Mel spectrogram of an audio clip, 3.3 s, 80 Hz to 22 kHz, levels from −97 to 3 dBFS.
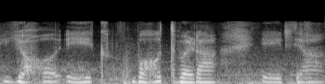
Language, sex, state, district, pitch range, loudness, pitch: Hindi, female, Himachal Pradesh, Shimla, 180-205 Hz, -18 LUFS, 190 Hz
